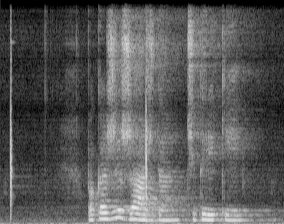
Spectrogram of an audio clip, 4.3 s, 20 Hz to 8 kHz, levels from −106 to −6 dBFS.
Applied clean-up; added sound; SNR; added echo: none; Tap / Hammer; 10 dB; reverberation time 1.5 s.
